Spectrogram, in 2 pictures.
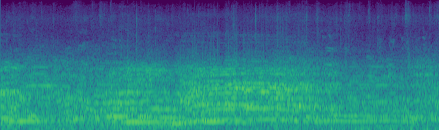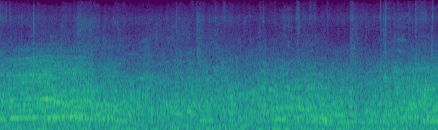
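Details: Cattle in Indonesia during negotiation while a furious cow chases people. Steady, continuous lowing from several animals with layered rising and falling tones over thirteen seconds, against a busy crowd murmur.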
